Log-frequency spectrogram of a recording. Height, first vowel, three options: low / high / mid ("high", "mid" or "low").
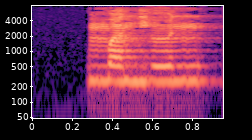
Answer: low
